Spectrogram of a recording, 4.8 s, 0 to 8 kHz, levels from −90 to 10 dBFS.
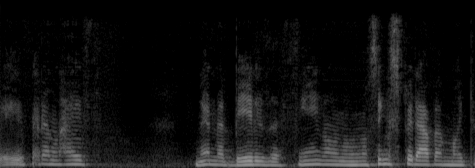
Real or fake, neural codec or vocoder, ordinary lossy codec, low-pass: fake; codec, 16 kHz, 1.1 kbps, Voila-Tokenizer; none; 7.2 kHz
